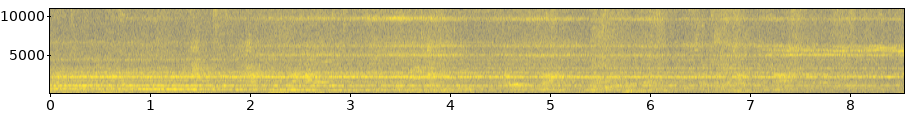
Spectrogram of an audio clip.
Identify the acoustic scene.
subway station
